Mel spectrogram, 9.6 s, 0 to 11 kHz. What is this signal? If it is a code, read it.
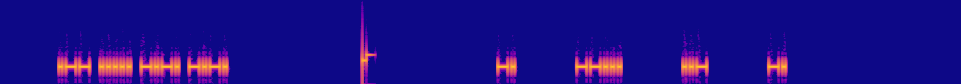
Morse code, heard as a keyed tone, about 34 wpm, spaced as for 18 wpm, 700 Hz. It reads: W5CC N7UN
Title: USA Call Signs - 4 Characters - 6x Character Spacing - 35wpm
